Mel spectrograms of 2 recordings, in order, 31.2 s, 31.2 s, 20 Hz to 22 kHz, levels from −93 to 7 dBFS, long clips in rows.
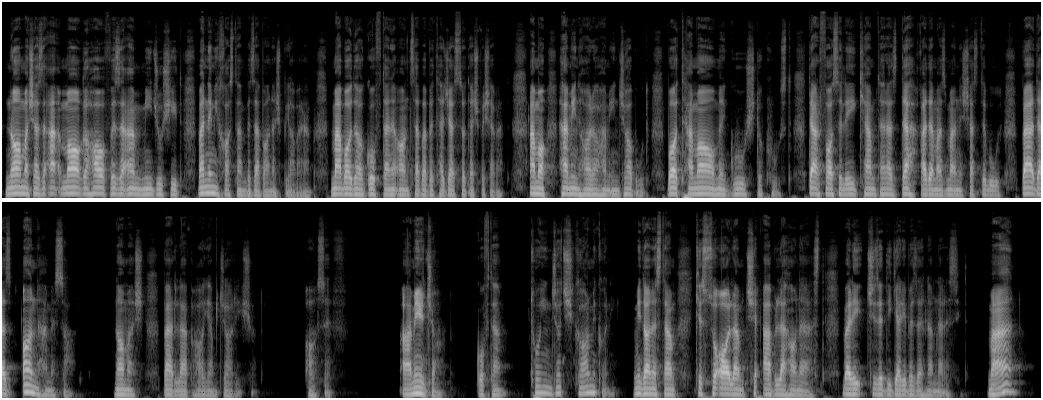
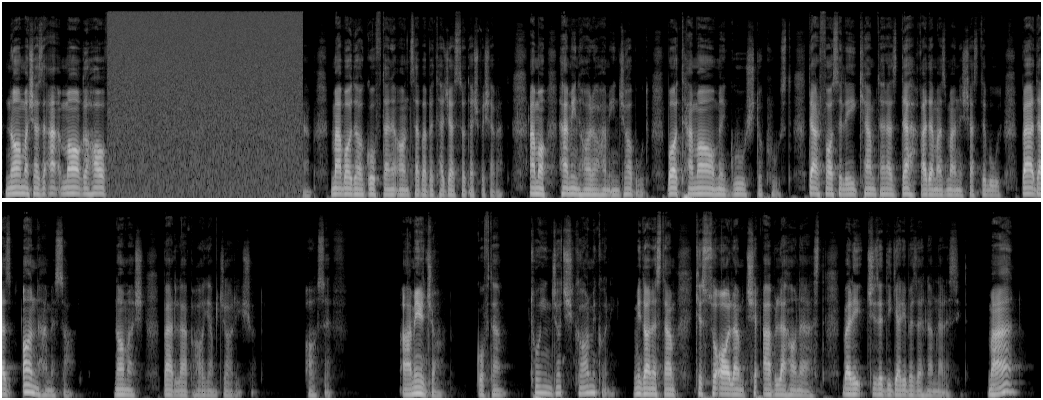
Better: first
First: none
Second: audio cutting out; filled with static; at 1.5 s for 3 s

